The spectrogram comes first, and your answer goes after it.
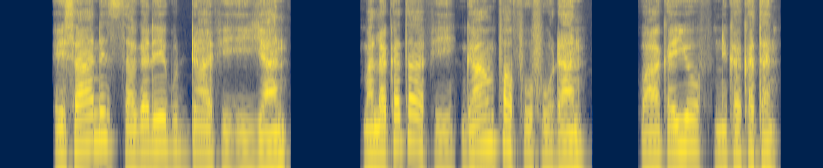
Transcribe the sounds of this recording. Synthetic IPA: ʔɪsaːnɪsːɐɡɐle̞ːɡʊd̪ːaːfɪːjːaːn | mɐlɐkɐt̪̬aːfɪɡaːmfɐfʊfuːᶑaːn | waːkʼɐjːoːfnɪkɐkɐt̪ɐn

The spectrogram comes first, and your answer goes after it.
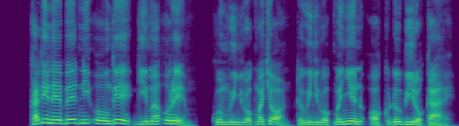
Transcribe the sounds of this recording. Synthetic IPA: kadɪnebednɪʔoŋɡeɡɪmaʔoɾem | kwomwiɲd͡ʒɾwokmat͡ʃɔntɔwiɲd͡ʒɾwokmaɲenɔkdobiɾoka̰ɾɛ̰

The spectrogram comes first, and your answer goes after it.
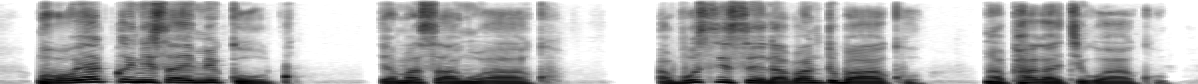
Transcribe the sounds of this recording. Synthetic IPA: ŋɔβaujaǃinisaimiɡ̥ʱoǃu̥ | jamasaŋɔaːkʰɔ̥ | aβusisɛlaβantʼuβakʰɔ | ŋapʰaɣatʰiɣwaːkʰɔ

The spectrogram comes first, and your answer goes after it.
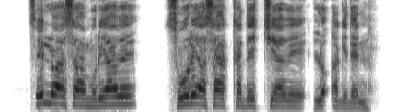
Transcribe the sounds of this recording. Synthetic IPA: t͡sʼɪlːɔɐsaːmʊɾɪjaːwɛ | suːɾɪɐsaːkːɐd̪ɛt͡ʃːɪjaːwɛlɔʔɐɡɪd̪ɛnːɐ

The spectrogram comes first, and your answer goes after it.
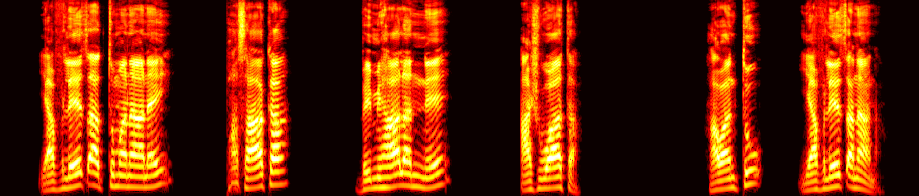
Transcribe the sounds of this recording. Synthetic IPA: jɐ̰fle̞ːt͡sʼɐːt̪ːʊmɐnaːnɐj | pɐsaːkɐ | bɛmɪɦaːlɐnːɛ | ɐʃ̬ʊwaːt̪ɐ̰ | hɐwɐnt̪ːʊ | jɐfle̞ːt͡sʼɐna̰ːnɐ̰

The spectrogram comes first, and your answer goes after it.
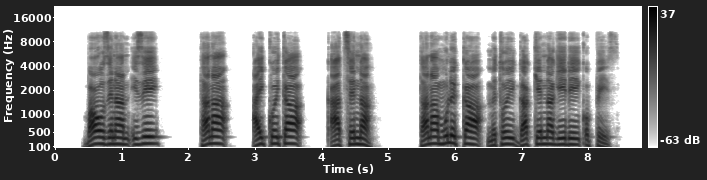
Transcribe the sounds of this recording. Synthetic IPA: bɐwɔzɪnɐnɪzɪ | t̪ɐnɐ | ɐjkːɔjkːɐ | kʼaːt͡sːɛnːɐ | t̪ɐnɐmʊlɛkːɐmɛt̪ɔjɡɐkːɛnːɐɡiːd̪ɪkʼɔpːḛːs

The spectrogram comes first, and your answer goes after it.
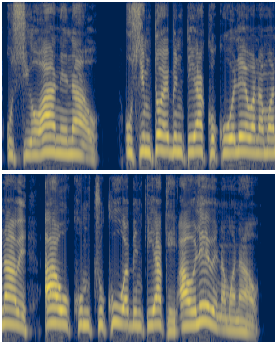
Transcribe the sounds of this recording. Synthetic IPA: usiɔanɛnaɔ̰ | usim̩tɔɛɓintijakɔkuɔlɛwanamwanawɛ | aukum̩t͡ʃukuaɓintijakɛaɔlɛwɛnamwana̰ɔ̰

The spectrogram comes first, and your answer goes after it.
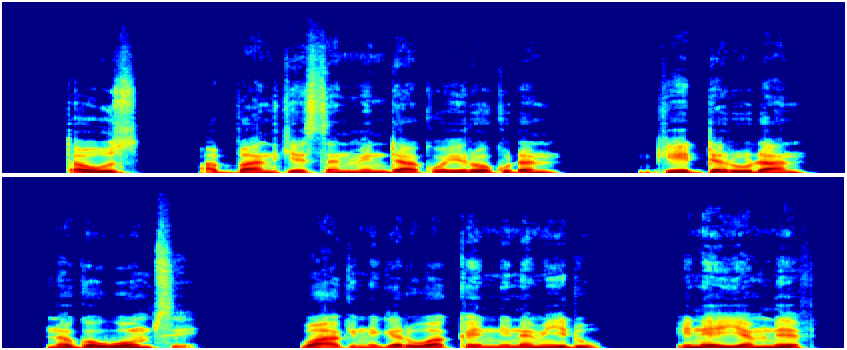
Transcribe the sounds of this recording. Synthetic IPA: t̪ʰɐʔuːs | ʔɐ̰bːaːŋke̞ːsːɐnmɪnd̪aːkoːjɛɾo̞ːkʊᶑɐn | ɡe̞ːd̪ːɐɾuːᶑaːnː | ɐɡɔwːo̞ːmsɛ̰ | wʔaːkʼɪnːɪɡɐɾuːɐkːɐɪnːɪnɐmiːᶑʊ | hɪne̞ːjːɐmne̞ːf

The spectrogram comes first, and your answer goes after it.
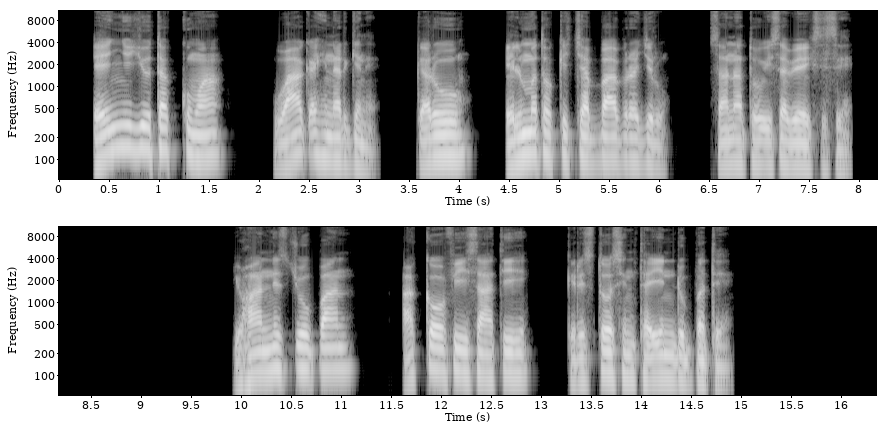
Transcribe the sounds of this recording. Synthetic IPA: ʔe̞ːɲːɪjːuːt̪ɐkːʊmaː | waːkʼɐɦɪnɐɾɡɪnɛ | ɡ̥ɐɾuː | ʔɪlmɐt̪ɔkːɪt͡ʃːɐɐbːaːbɪɾɐd͡ʒɪɾʊ | sɐnɐt̪uːɪsɐβe̞ːksɪsɛ | jɔɦaːnːɪst͡ʃʼuːpʼːaːn | ʔɐkːɐɔfiːɪsaːt̪iː | kɪɾɪst̪o̞ːshɪnt̪ɐʔiːnd̪ʊbːɐt̪ɛ

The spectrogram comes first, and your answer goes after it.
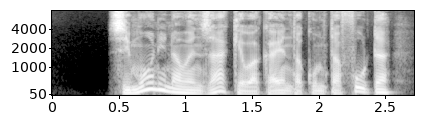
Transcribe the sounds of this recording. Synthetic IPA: simɔninawɛnzakɛwakaɛndakum̩tafuta

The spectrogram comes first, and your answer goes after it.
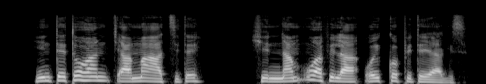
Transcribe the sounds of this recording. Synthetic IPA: hɪnt̪ːɛt̪ɔhɐnt͡ʃʼaːmːɐaːt͡sːɪt̪ɛ | ʃɪnːɐmʔʊwapɪlaʔɔjkːɔpːɪt̪ɛjaːɡɪs

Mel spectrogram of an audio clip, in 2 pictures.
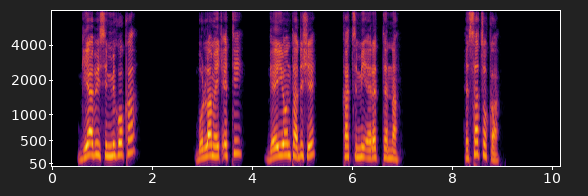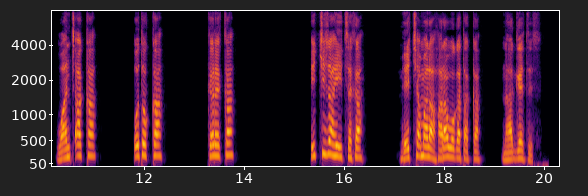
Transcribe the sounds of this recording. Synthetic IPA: ɡɪjaːbisɪmːɪkɔkːɐ | bɔlːɐme̞ːt͡ʃʼɛt̪ːɪ | ɡeːjɔnt̪ːɐd̪ɪʃɛ | kɐt͡sːɪmːiɛɾɛt̪ːɛnːɐ | hɛsːɐt͡sːɔkːɐ | wɐnt͡ʃʼːakːɐ | ɔt̪ɔkːɐ | kɛɾɛkːɐ | ɪt͡ʃːɪsɐhiːt͡sːɛkɐ | me̞ːt͡ʃːɐmɐlɐɦɐɾɐwɔɡɐt̪ɐkːɐ | naːɡeːt̪ːḛːs

